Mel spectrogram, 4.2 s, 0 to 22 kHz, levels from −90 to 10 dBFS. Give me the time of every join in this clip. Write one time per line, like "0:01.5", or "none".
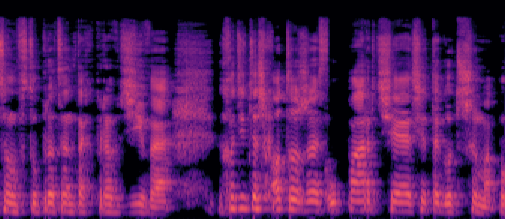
0:02.3
0:02.7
